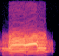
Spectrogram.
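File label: "bearing", English; Ka-50; Wingman Messages; DCS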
